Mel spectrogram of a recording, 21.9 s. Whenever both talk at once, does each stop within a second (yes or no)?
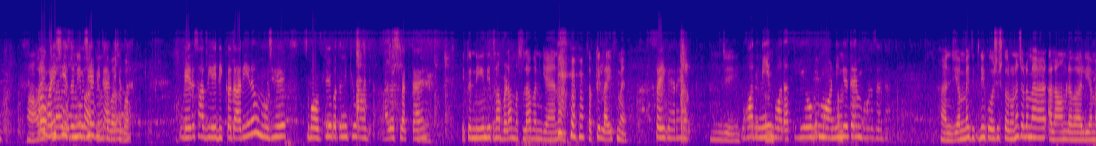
no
